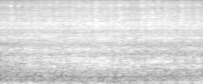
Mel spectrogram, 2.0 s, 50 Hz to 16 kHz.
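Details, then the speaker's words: 1997 Camaro V6 rescued from the crusher, on first start: an uneven, lumpy, stumbling idle, probably running on only about four cylinders. Spark to every cylinder is uncertain, but the engine seems to have compression. "well i' say that runs but man it doesn't sound good uhoo it's running on its own I don't know how many cylinders that's"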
